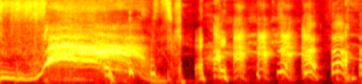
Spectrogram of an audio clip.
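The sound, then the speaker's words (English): A person lets out a loud, strained, goat-like yell that rises sharply and holds for about a second, then breaks into a run of rhythmic, choppy laughter bursts. “You sounded like one of those goats that yells like a man.”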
